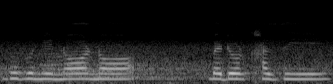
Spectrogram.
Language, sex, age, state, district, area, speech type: Bodo, female, 18-30, Assam, Chirang, rural, spontaneous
